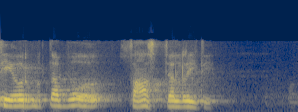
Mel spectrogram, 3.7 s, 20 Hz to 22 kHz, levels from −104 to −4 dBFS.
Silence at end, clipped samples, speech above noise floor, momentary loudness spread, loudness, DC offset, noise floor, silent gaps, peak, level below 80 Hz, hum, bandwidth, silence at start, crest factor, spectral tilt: 1.05 s; under 0.1%; 40 dB; 11 LU; -27 LUFS; under 0.1%; -66 dBFS; none; -12 dBFS; -70 dBFS; none; 6.2 kHz; 0 s; 14 dB; -6.5 dB/octave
